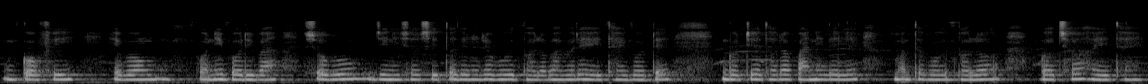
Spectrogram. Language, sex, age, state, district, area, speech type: Odia, female, 18-30, Odisha, Malkangiri, rural, spontaneous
